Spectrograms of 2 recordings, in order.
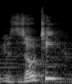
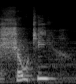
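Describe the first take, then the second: First: The word begins with a z sound. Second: The word begins with an sh sound. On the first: The speaker calls it wrong. "using a Z for the, uh, for the like xylophone" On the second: The speaker calls it right. "it's actually more of a Shoti with an S H"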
